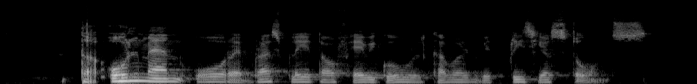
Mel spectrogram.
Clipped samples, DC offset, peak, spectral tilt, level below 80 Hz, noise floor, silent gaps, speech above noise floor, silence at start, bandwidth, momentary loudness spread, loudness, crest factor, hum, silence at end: under 0.1%; under 0.1%; -6 dBFS; -7 dB/octave; -60 dBFS; -71 dBFS; none; 44 dB; 0.6 s; 8.2 kHz; 18 LU; -28 LUFS; 22 dB; none; 0.55 s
